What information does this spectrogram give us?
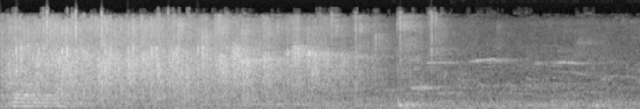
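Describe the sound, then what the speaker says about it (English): An audience at a dance showcase applauds loudly, the dense clapping fading out midway into quieter room sound with a few thumps and faint voices. "Another round of applause."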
